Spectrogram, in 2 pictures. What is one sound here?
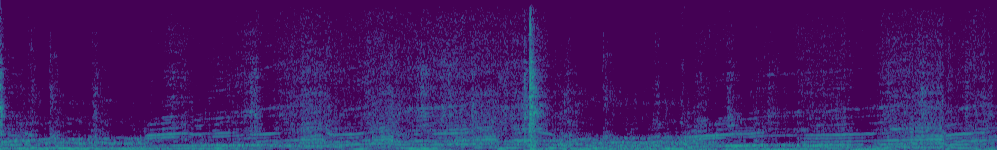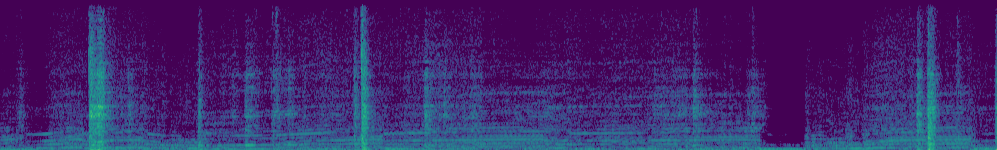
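A racing car engine whines and revs up and down through its gears.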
